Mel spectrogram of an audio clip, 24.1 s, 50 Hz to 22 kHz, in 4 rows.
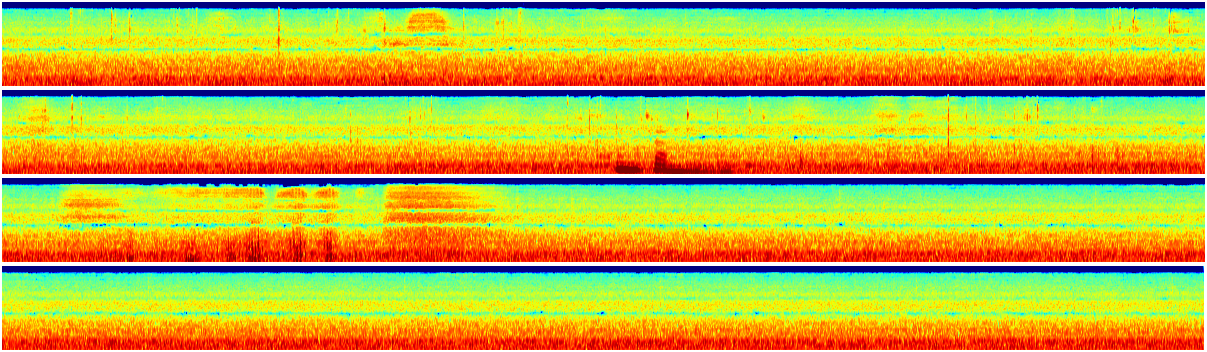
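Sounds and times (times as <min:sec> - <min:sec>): low hum and hiss: 0:00.0 - 0:24.0.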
